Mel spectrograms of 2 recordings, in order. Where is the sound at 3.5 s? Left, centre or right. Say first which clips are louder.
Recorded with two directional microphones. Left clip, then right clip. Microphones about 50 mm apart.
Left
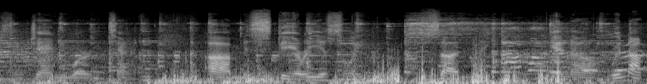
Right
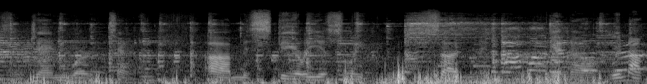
Left 8 dB; right.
